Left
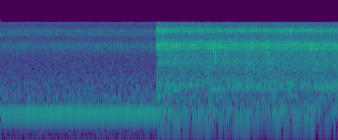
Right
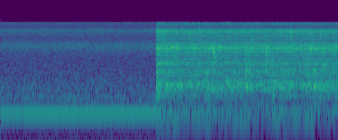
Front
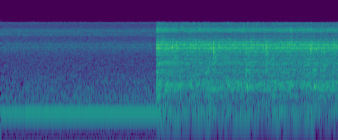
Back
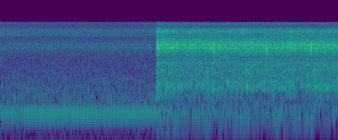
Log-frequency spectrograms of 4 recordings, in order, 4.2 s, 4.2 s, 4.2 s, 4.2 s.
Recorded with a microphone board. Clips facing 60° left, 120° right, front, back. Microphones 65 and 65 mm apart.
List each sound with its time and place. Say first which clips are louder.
1.9 s frying: right 4 dB, front 1 dB; 75° right, 2 m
